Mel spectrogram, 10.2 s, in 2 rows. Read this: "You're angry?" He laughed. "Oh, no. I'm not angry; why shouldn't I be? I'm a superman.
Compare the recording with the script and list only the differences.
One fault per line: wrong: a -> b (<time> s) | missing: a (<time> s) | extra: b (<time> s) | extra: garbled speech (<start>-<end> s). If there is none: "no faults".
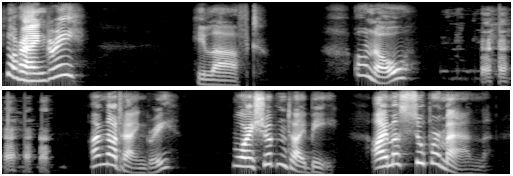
no faults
